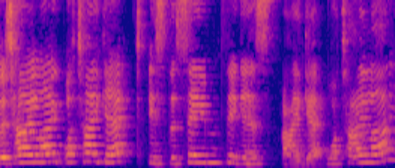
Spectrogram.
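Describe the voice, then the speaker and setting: Using a put-on character voice, a woman speaks at a fairly slow pace with ordinary pitch variation. Her voice is squeaky and extremely high. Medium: read story. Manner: contrary, teasing.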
